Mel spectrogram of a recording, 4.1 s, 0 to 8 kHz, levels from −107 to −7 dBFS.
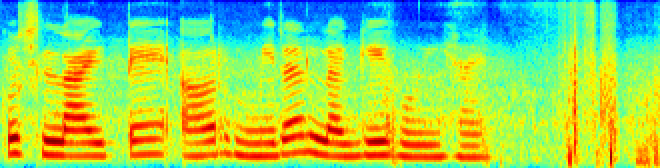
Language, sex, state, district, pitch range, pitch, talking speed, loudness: Hindi, female, Madhya Pradesh, Umaria, 230-255 Hz, 235 Hz, 100 wpm, -16 LUFS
